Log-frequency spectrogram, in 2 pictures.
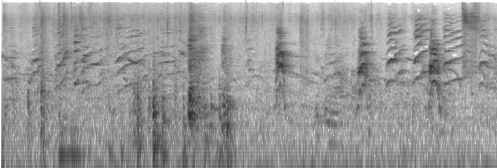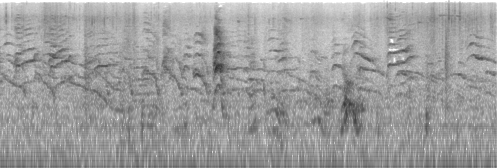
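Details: A Shih Tzu puppy at a pet shop in Nagoya gives rapid high whines and short yelps while people talk nearby.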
